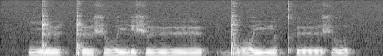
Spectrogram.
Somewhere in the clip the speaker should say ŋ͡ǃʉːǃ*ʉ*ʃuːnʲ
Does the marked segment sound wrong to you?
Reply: no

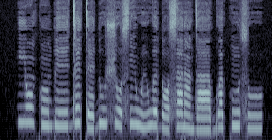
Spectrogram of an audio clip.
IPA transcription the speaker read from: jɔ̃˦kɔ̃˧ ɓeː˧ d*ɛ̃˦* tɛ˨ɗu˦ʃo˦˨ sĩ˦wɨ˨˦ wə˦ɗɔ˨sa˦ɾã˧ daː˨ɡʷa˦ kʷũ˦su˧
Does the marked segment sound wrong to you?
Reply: yes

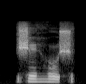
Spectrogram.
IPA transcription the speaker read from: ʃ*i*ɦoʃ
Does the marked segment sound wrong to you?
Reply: yes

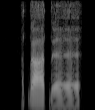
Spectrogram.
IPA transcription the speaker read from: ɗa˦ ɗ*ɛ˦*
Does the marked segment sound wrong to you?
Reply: no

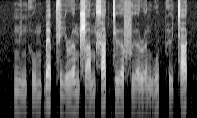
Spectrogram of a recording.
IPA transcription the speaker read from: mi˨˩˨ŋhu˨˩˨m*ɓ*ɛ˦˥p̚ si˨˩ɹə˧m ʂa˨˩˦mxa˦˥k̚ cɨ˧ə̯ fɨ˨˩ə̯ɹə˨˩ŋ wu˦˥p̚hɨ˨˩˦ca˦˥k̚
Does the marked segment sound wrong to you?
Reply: no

